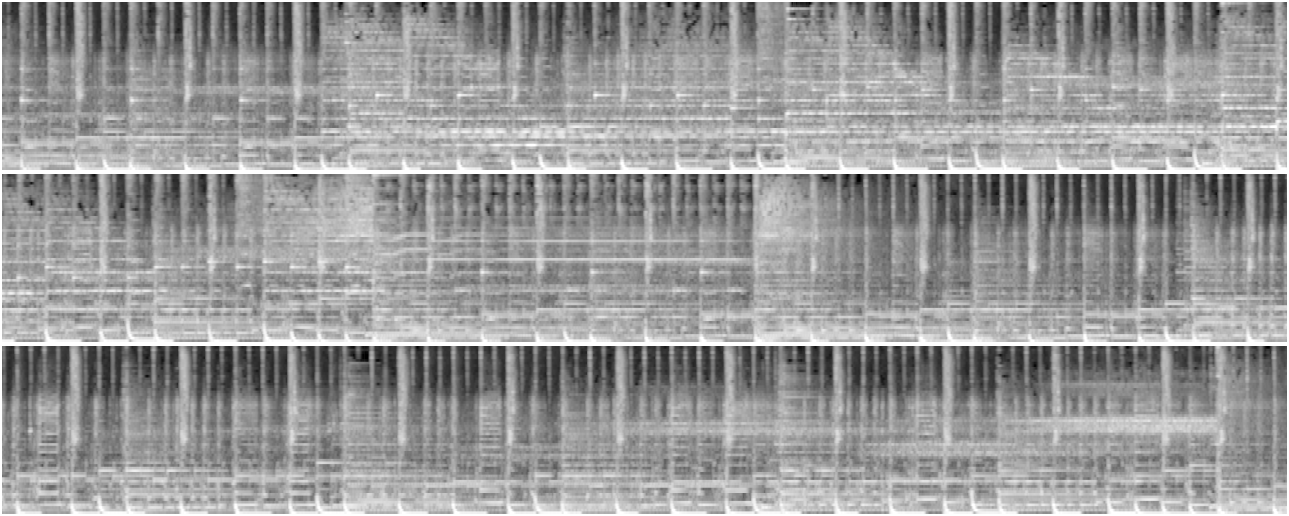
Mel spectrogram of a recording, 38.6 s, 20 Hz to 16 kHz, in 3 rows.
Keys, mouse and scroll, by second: 1.4 click, 3.5-4.0 click, 4.5-5.6 typing, 5.8 Return, 8.1 click, 9.0-10.1 scroll down 1, 10.1-11.2 scroll up 1, 11.2 click, 15.9 click, 21.0-21.5 drag, 22.0-23.8 typing, 25.1 click, 27.5 click, 31.6-32.6 typing, 32.9 Return, 34.5-38.1 drag.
